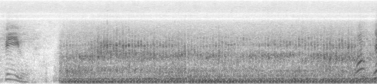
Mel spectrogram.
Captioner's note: plane engine rumbling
